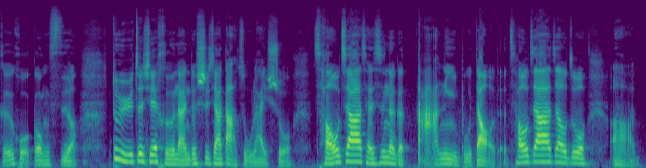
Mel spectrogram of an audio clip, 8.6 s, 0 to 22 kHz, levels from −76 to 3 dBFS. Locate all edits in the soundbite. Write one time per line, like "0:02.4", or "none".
none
